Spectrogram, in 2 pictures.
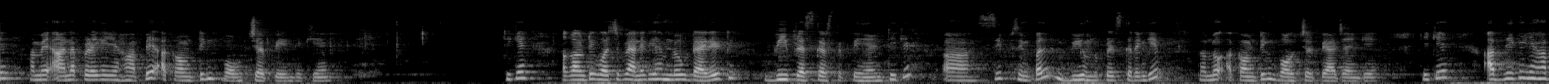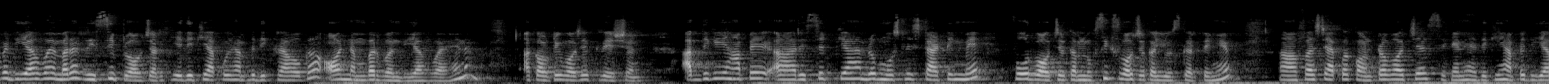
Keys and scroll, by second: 2.5 Up, 5.3 Down, 10.7 v.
